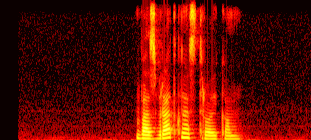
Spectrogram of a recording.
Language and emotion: Russian, neutral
